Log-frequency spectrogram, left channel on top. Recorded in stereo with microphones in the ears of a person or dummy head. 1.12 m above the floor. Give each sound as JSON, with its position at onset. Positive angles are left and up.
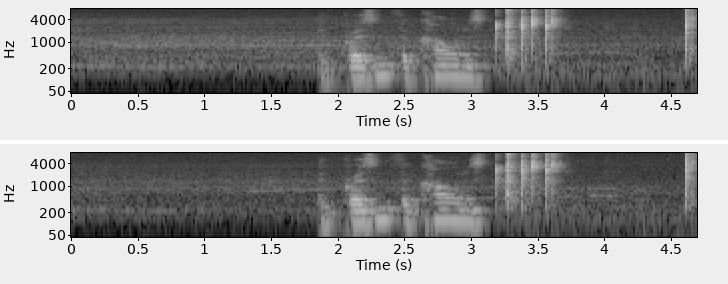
{"t": 1.8, "sound": "a man speaking", "side_deg": 35, "distance_m": 1.8}
{"t": 3.2, "sound": "tapping", "side_deg": 20, "distance_m": 0.6}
